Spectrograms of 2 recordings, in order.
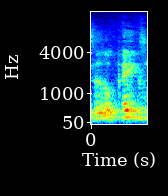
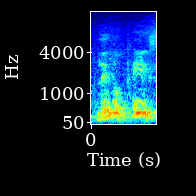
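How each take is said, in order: First: Said in the usual way. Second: High sing-song call of the wolf; the wolf sweetly coaxing the pigs, pitched up high. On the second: Acted.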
